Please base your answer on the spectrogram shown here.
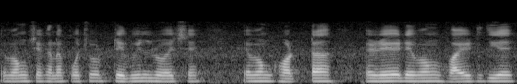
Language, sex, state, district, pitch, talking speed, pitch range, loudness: Bengali, male, West Bengal, Paschim Medinipur, 145 Hz, 130 wpm, 140-150 Hz, -19 LUFS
